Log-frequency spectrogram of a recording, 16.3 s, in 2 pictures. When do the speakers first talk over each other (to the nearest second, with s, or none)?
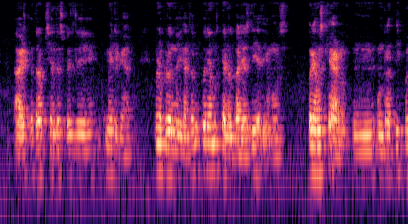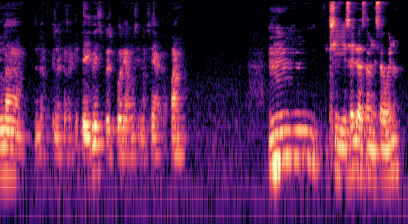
none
